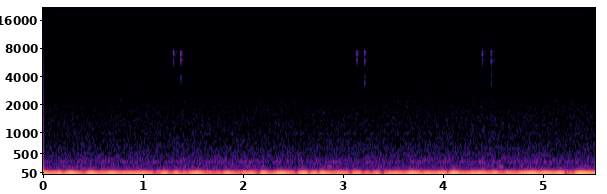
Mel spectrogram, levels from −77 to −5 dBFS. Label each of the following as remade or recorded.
remade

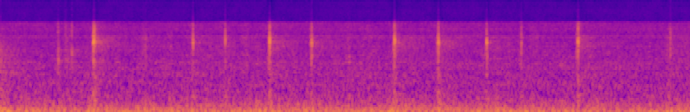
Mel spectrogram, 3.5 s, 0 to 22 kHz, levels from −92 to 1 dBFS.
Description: remade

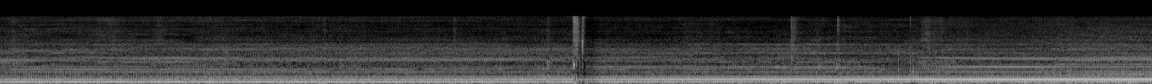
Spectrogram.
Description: remade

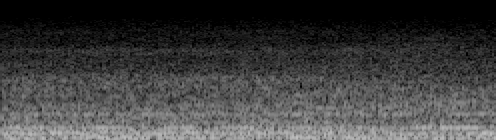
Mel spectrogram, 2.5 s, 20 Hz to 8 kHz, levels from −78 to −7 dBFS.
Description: remade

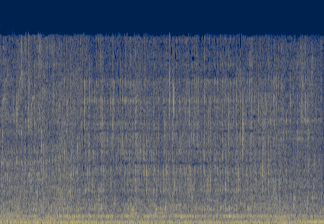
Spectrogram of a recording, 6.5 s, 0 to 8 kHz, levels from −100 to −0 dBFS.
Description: recorded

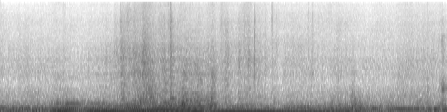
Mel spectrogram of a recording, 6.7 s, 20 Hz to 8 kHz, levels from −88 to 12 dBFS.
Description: remade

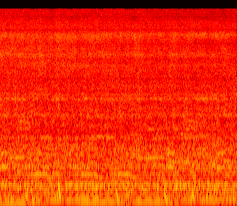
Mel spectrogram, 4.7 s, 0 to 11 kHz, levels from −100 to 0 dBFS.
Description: remade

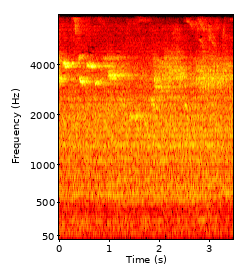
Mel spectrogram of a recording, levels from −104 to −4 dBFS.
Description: recorded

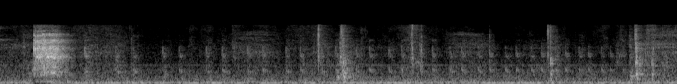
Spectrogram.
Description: recorded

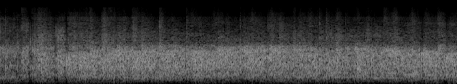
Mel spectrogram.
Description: remade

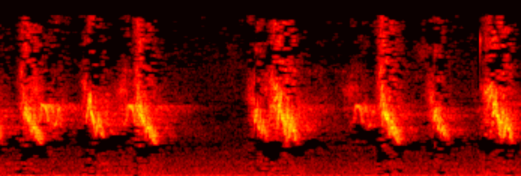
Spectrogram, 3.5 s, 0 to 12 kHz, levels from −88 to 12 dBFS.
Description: recorded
